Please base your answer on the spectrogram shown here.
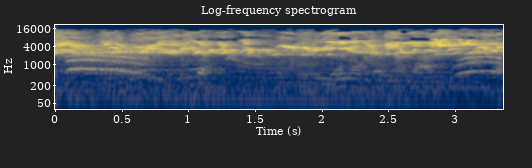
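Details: Oriental magpie-robin in a dense, continuous song of high, rapid whistled and twittering phrases, full of sweeping notes. Lower arching sounds resembling human voices run beneath the song.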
